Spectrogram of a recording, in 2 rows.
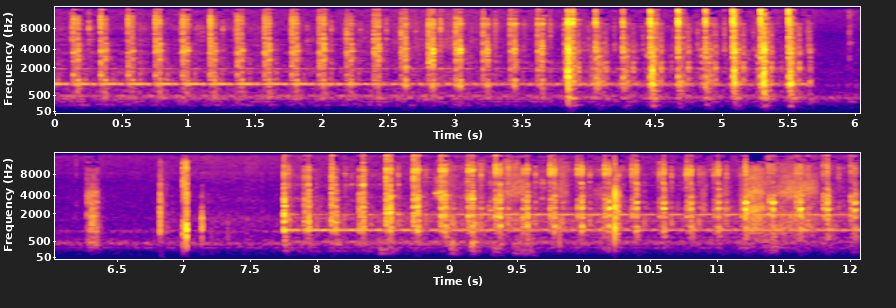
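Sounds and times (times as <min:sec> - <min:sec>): stepper motor whine and clicking: 0:07.8 - 0:12.0.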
